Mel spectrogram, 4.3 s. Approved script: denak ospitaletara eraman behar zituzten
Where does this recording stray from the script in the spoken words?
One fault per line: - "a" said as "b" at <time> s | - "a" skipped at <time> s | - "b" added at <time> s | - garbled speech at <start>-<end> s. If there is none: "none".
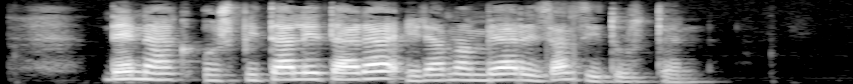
- "izan" added at 2.7 s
